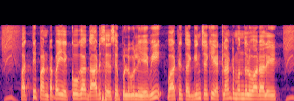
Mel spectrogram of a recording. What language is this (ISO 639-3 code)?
tel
